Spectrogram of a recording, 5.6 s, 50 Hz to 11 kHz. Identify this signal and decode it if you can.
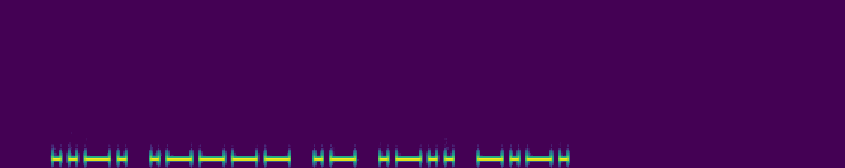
Morse code, heard as a keyed tone, about 22 wpm, 700 Hz. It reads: F1ALC
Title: DXCC-100 Call Signs - 5 Characters - Repeated 3x - 22wpm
